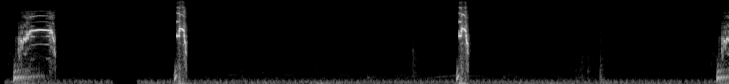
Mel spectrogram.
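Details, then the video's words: Sintar sawah lure call used to draw in wild sintar: a loud, harsh, raspy call repeated twice, with sharp broadband clicks in between, over a quiet background. "Suara pikat sintar sawah||sintar liar auto nyamperin"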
